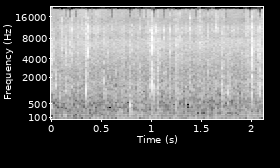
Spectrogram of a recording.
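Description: Gentle rain falling in a soft, steady patter, with scattered individual drops ticking on a surface at irregular intervals, quiet and close with no voices.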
